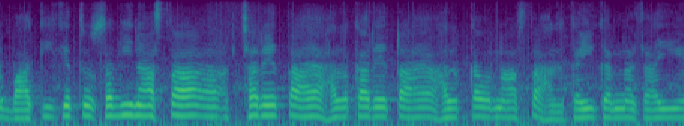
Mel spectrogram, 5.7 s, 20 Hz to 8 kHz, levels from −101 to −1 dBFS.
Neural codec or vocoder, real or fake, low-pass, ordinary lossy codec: none; real; none; none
